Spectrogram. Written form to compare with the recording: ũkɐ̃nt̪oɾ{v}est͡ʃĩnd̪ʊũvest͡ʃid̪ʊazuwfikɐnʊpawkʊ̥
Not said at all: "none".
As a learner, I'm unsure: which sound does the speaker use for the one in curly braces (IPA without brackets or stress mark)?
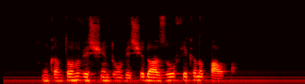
v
